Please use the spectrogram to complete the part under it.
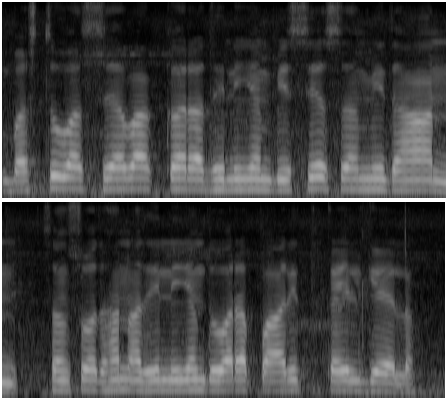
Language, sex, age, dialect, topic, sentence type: Magahi, male, 18-24, Western, banking, statement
